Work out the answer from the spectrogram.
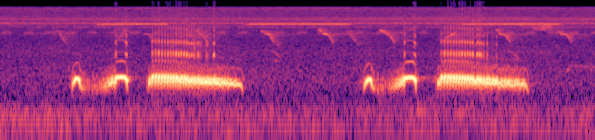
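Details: Lure call of a spotted dove for prompting lazy birds to call, given twice: a pair of short hooked notes, then a drawn-out, slightly falling low coo, over a thin high background hum.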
